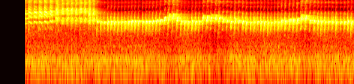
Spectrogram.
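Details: Lesser green leafbird, a small fighter-type bird, singing a long unbroken run of rapid, buzzy chattering notes that weave up and down, opening with a harsh burst before settling into wavering trills.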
